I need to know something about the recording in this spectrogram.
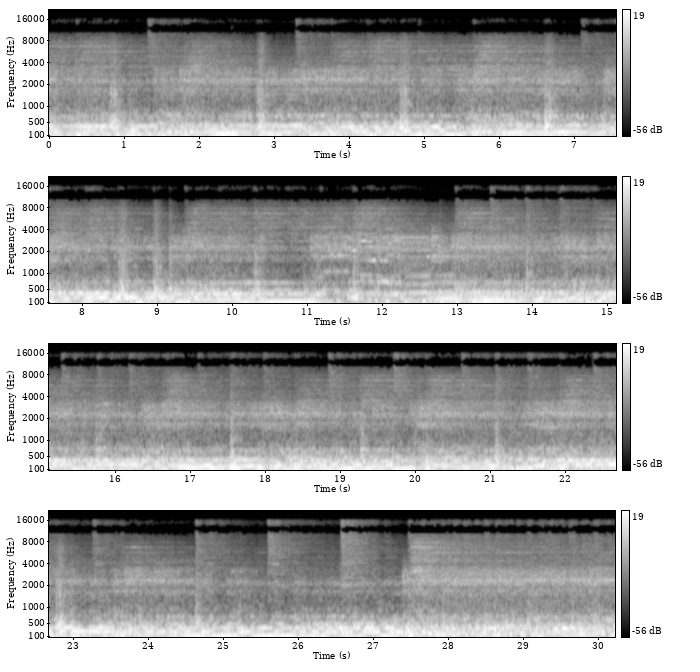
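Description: Live heavy rock played by electric guitar and drum kit, a distorted guitar riff repeating over the drums with no vocals. The band eases off briefly about eleven seconds in, then the riff returns.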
